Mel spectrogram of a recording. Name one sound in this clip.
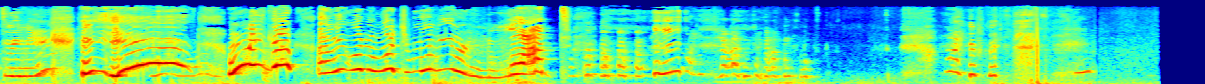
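A young woman laughs and squeals close by.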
